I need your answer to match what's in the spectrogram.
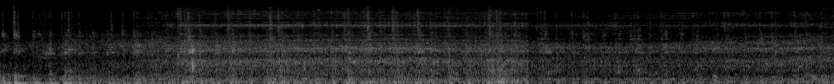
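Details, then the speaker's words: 1985 Volvo 740, Weber 32/34 DMTL carburettor jetted for E85, sat over a year: uneven lumpy idle with an irregular beat about two a second, smoky; running rich, getting way too much fuel, carburettor jets need replacing. "so yeah this is why we need the carburetor sorting out we need those Jets replacing because she's getting way too much fuel"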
